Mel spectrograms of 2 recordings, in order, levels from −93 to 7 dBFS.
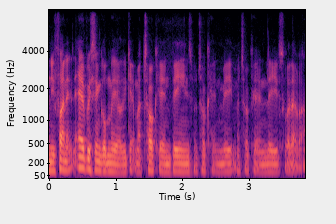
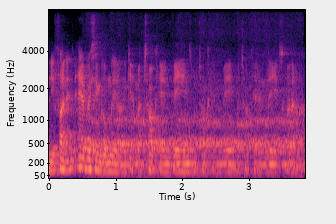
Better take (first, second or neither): first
